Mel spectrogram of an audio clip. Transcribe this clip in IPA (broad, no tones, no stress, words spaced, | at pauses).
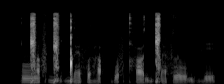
ŋ͡ǁʌfɡ͡ǁʊ ɡ͡ǃɛ fʊɦɑfkʷɛf qʰuːdɡ͡ǁæf luːbʱi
